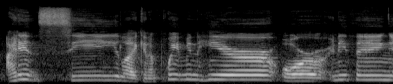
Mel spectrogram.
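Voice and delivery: high, slow, stretched-out puzzlement; mock-puzzled interviewer; drawn-out doubt. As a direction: imitate her hesitating, every phrase drawn out high. Acted hesitant interviewer, stretched high.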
